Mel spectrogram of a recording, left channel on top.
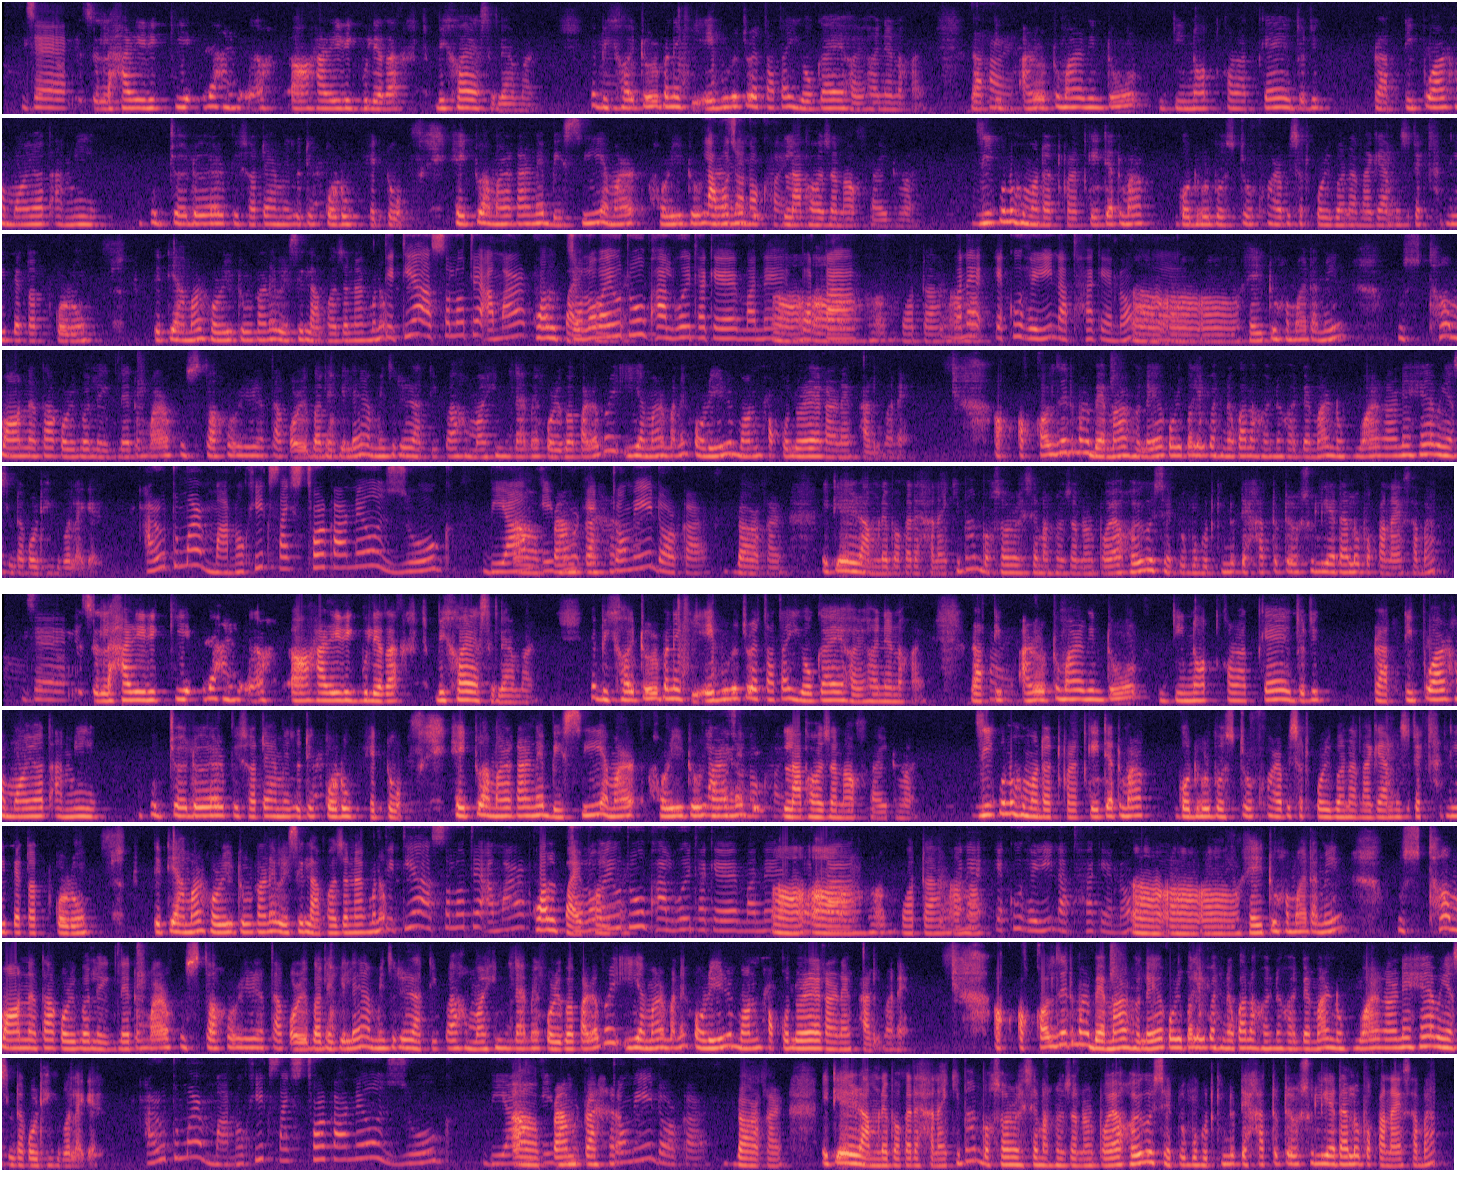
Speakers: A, on the left; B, on the right.
A: যে
B: আছিল শাৰীৰিক কি অ' শাৰীৰিক বুলি এটা বিষয় আছিলে আমাৰ। সেই
A: উম,
B: বিষয়টোৰ মানে কি, এইবোৰতো এটা এটা য়োগাই হয়, হয় নে নহয়? ৰাতি
A: হয়
B: আৰু তোমাৰ কিন্তু দিনত কৰাতকে যদি ৰাতি পুৱাৰ সময়ত আমি সূৰ্যোদয়ৰ পিছতে আমি যদি কৰো সেইটো, সেইটো আমাৰ কাৰণে বে ছি আমাৰ শৰীৰটোৰ
A: লাভজনক
B: কাৰণে
A: হয়
B: লাভজনক হয় তোমাৰ।
A: উম,
B: যিকোনো সমাধান কৰাত। এতিয়া তোমাৰ গধুৰ বস্তু খোৱাৰ পিছত কৰিব নালাগে, আমি যেতিয়া খালি পেটত কৰো। তেতিয়া আমাৰ শৰীৰটোৰ কাৰণে বেছি লাভজনক মানে,
A: তেতিয়া আচলতে আমাৰ
B: ফল পায়
A: জলবায়ুটোও
B: ফল পায়।
A: ভাল হৈ থাকে মানে
B: অঁ
A: বতাহ
B: অঁ বতা
A: মানে
B: অঁ
A: একো হেৰি নাথাকে ন
B: অঁ
A: আহ,
B: অঁ অঁ সেই টো সময়ত আমি, সুস্থ মন এটা কৰিব লাগিলে তোমাৰ সুস্থ শৰীৰ কৰিব থাকিলে, আমি যদি ৰাতিপুৱা সময়খিনি মিলাই আমি কৰিব পাৰো ই আমাৰ মানে শৰীৰ মন সকলোৰে কাৰণে ভাল মানে অ অ অকল যে তোমাৰ বেমাৰ হ'লেহে কৰিব লাগিব সেনেকুৱা নহয় নহয়, বেমাৰ নহোৱাৰ কাৰণেহে আমি আচলতে কৰিব থাকিব লাগে।
A: আৰু তোমাৰ মানসিক স্বাস্থ্যৰ কাৰণেও যোগ, ব্যায়াম
B: অ',
A: এইবোৰ
B: প্ৰাণ প্ৰাণ
A: একদমেই দৰকাৰ।
B: দৰকাৰ, এতিয়া এই ৰামদেৱকে দেখা নাই, কিমান বছৰ হৈছে মানুহজনৰ বয়স হৈ গৈছে টো বহুত কিন্তু দেখাতো তেওঁ চুলি এডালো পকা নাই চাবা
